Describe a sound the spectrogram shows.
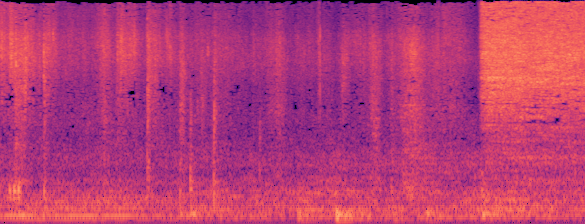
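A stiff plastic sheet crinkles and rustles as it is handled.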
